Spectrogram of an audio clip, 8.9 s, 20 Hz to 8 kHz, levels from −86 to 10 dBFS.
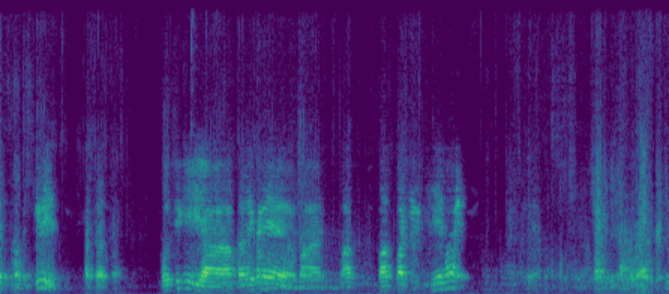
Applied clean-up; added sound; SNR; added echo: neural separator model SepFormer DNS4.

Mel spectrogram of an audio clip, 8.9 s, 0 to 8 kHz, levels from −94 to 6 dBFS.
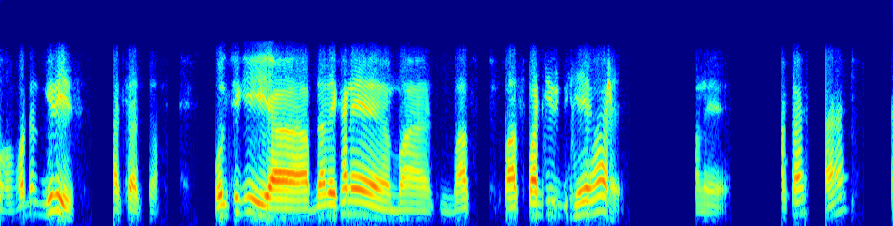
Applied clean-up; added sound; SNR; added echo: none; none; none; none.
